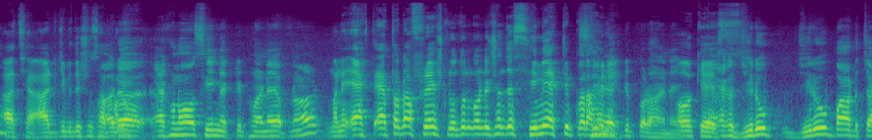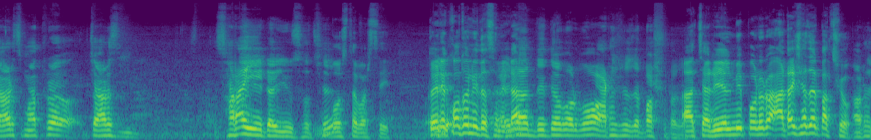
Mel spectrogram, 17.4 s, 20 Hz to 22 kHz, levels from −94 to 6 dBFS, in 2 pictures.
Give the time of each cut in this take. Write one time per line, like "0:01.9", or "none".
none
